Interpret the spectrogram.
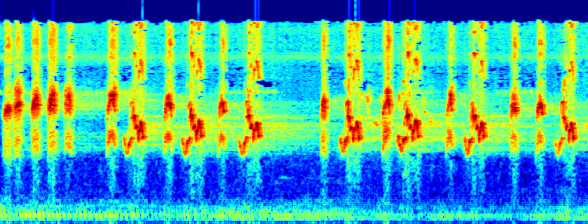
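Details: Sooty-headed bulbul lure recording with short, clear, bubbly phrases. Each phrase dips and rises, repeating about every half second in an uneven rhythm, with faint low background noise.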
